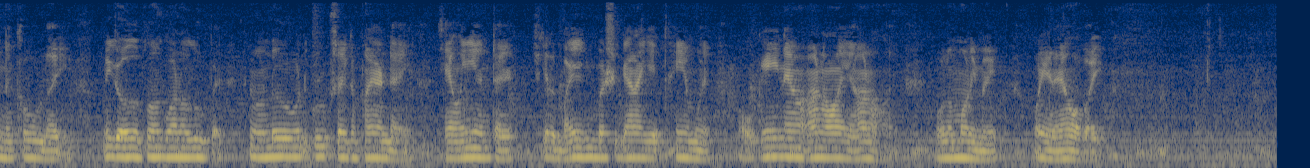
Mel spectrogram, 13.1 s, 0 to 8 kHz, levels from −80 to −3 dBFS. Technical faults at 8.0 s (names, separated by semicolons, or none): none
